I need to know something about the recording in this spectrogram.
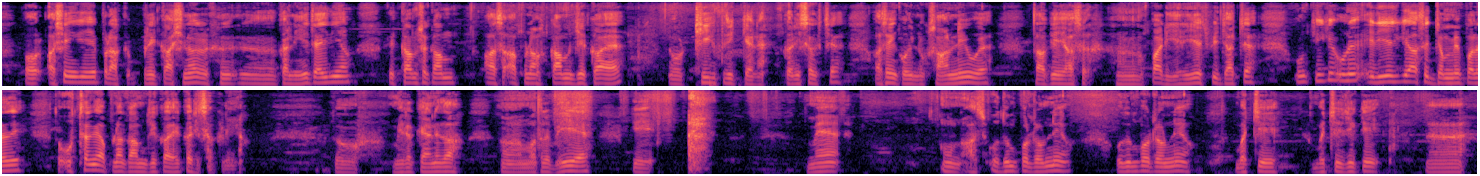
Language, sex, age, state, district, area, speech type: Dogri, male, 60+, Jammu and Kashmir, Udhampur, rural, spontaneous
